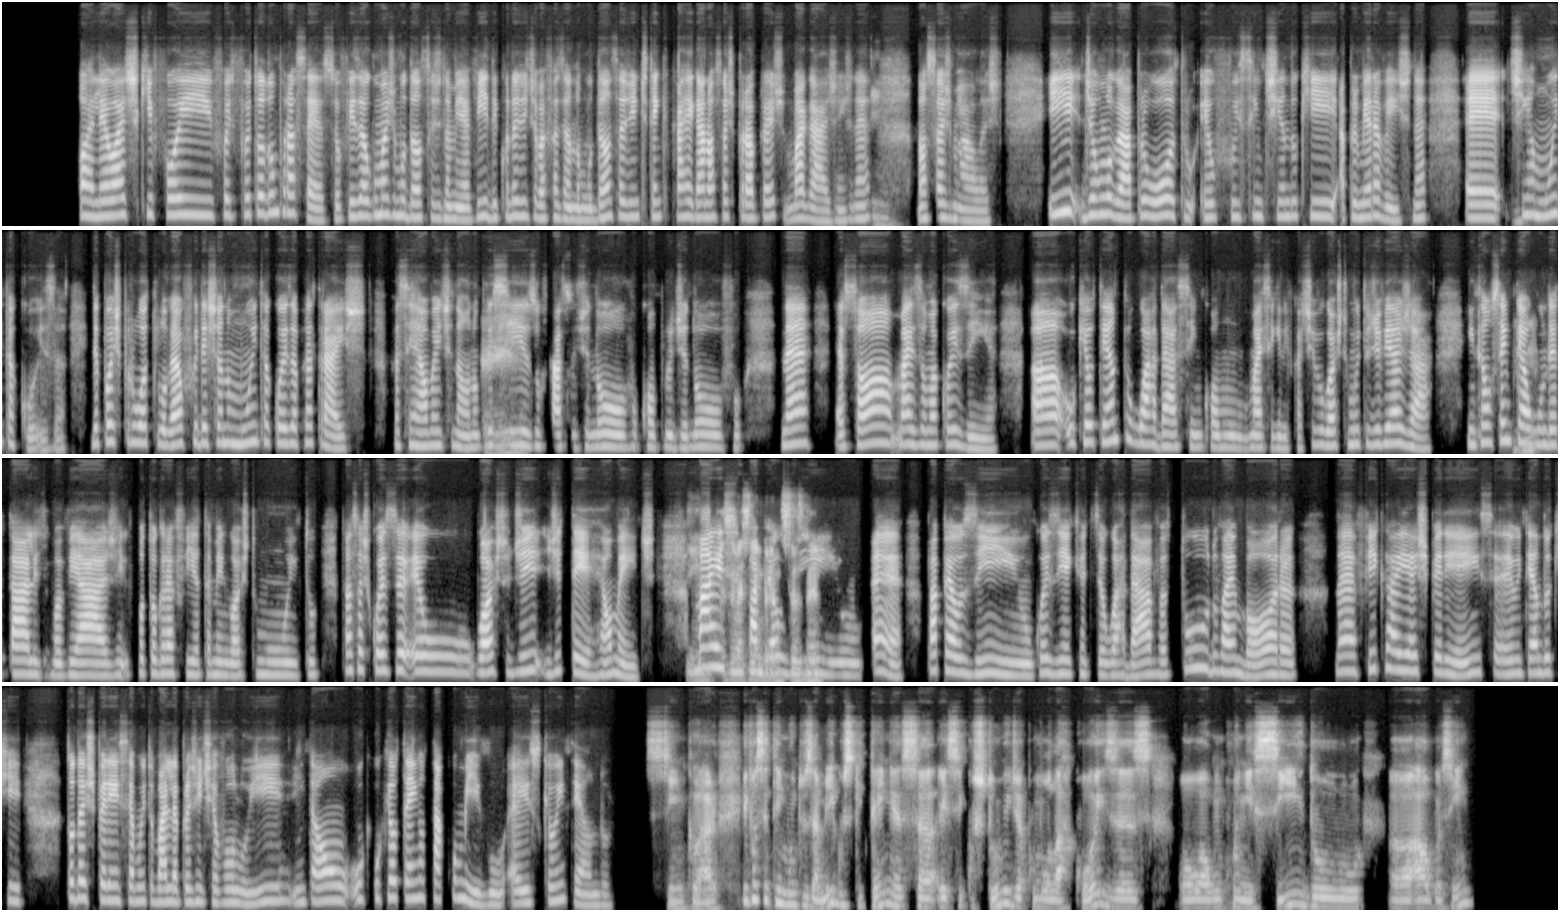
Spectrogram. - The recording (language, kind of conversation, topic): Portuguese, podcast, Como você evita acumular coisas desnecessárias em casa?
- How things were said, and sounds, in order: none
